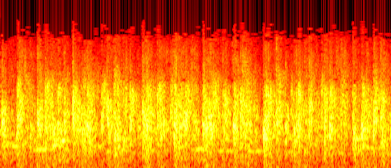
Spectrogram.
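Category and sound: crowd, audience clapping hands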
